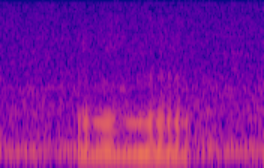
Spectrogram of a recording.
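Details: A single rattling, buzzy snore from a pet dog, lasting under a second and rising slightly before fading back to soft room hum.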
